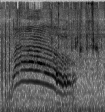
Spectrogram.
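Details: Domestic cat that dislikes being bathed, giving one long drawn-out meow that rises, then slides down over about a second and a half, against a low background rumble.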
